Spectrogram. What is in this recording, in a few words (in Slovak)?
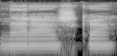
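"narážka", Slovak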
